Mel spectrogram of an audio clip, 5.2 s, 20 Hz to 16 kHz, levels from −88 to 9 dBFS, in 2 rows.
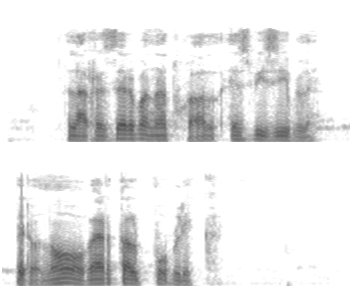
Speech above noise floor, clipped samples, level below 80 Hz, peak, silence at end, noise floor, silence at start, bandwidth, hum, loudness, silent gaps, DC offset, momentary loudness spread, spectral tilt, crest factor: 46 dB; under 0.1%; -56 dBFS; -10 dBFS; 1.05 s; -77 dBFS; 0.5 s; 8.2 kHz; none; -32 LUFS; none; under 0.1%; 9 LU; -6 dB/octave; 22 dB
